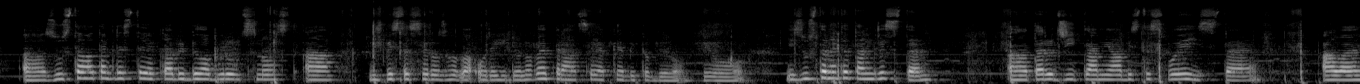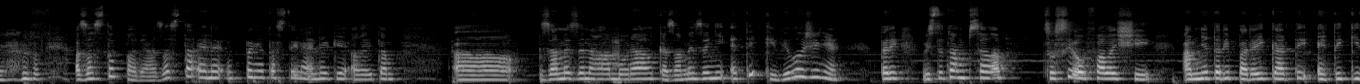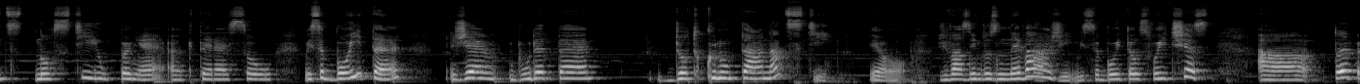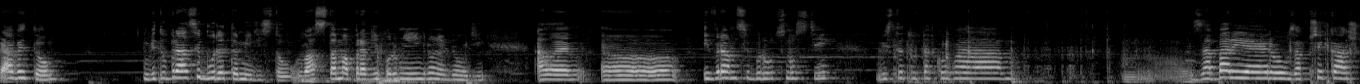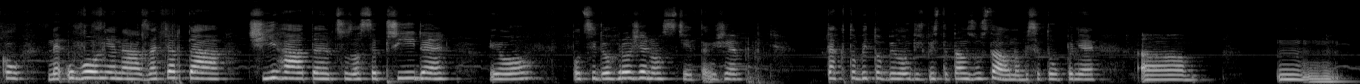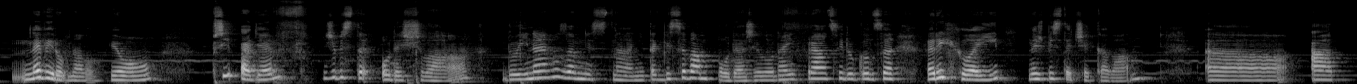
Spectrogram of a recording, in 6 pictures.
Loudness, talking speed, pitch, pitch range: -26 LUFS, 125 wpm, 255 Hz, 220-280 Hz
